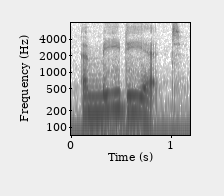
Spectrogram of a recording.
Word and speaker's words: immediate: d e o immediate i m e d e that's the e sound but spelled with a I uh that's schah it's spelled with a a t and a silent E immediate me is the stressed syllable immediate so this is the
